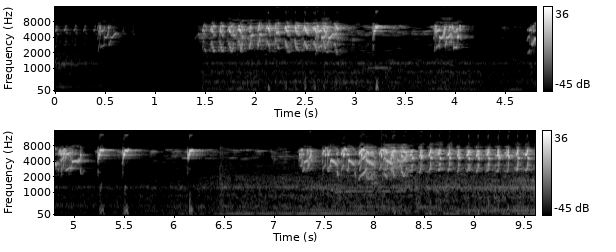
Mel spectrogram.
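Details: Long lovebird chatter (ngekek panjang) used as a lure: shrill buzzy bursts and sharp squeaks broken by brief gaps, ending in an unbroken run of fast, grating high notes lasting over two seconds.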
